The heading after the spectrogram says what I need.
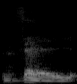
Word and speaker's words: veille: Pronunciation, so V-E-I, veille. This is a word we'll come to of what it means in the translation, but veille, actually la veille, means the day before, normally, la veille, okay?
